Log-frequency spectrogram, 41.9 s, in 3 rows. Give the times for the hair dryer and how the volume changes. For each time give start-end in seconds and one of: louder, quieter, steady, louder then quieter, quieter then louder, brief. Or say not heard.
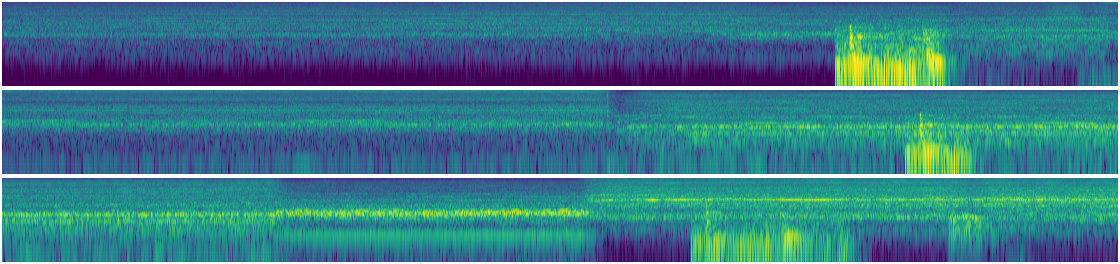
0.0-41.8 louder.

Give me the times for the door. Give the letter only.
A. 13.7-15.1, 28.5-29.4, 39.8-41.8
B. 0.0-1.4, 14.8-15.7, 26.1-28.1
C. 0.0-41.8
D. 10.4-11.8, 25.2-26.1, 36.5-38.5
D.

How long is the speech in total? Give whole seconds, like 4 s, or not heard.
not heard.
